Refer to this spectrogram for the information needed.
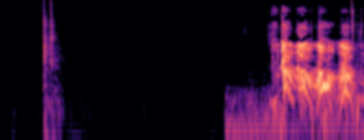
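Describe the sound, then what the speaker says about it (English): A dog barks several times in a quick burst near the end, loud and close, after a brief knock and a low rumble, with no talk over it. "Dog."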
